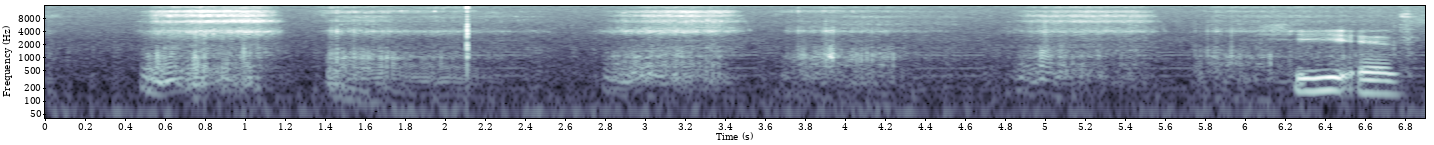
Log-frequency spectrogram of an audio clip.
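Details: Young child asleep after a late night of cheering at two softball games and a stroller ride: steady rhythmic rasping snoring, about 30 breaths a minute; snoring.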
